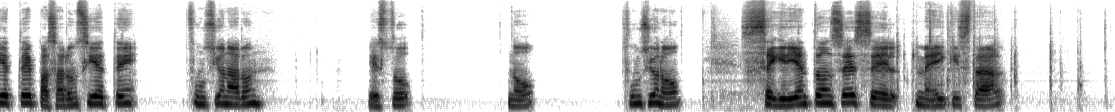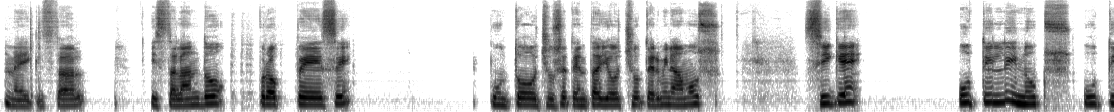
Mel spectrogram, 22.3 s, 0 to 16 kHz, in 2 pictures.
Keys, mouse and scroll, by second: 2.2-2.9 scroll down 1, 3.7 click, 4.8 click, 6.5 click, 8.2-10.5 typing, 11.3 Return, 18.2 click.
